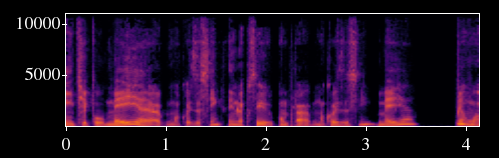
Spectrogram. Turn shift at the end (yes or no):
yes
